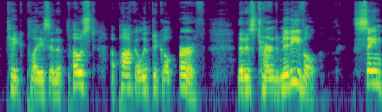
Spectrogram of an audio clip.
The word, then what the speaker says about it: Urth: he just wanders earth now it's called earth but it's spelled u r t h like that it's an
